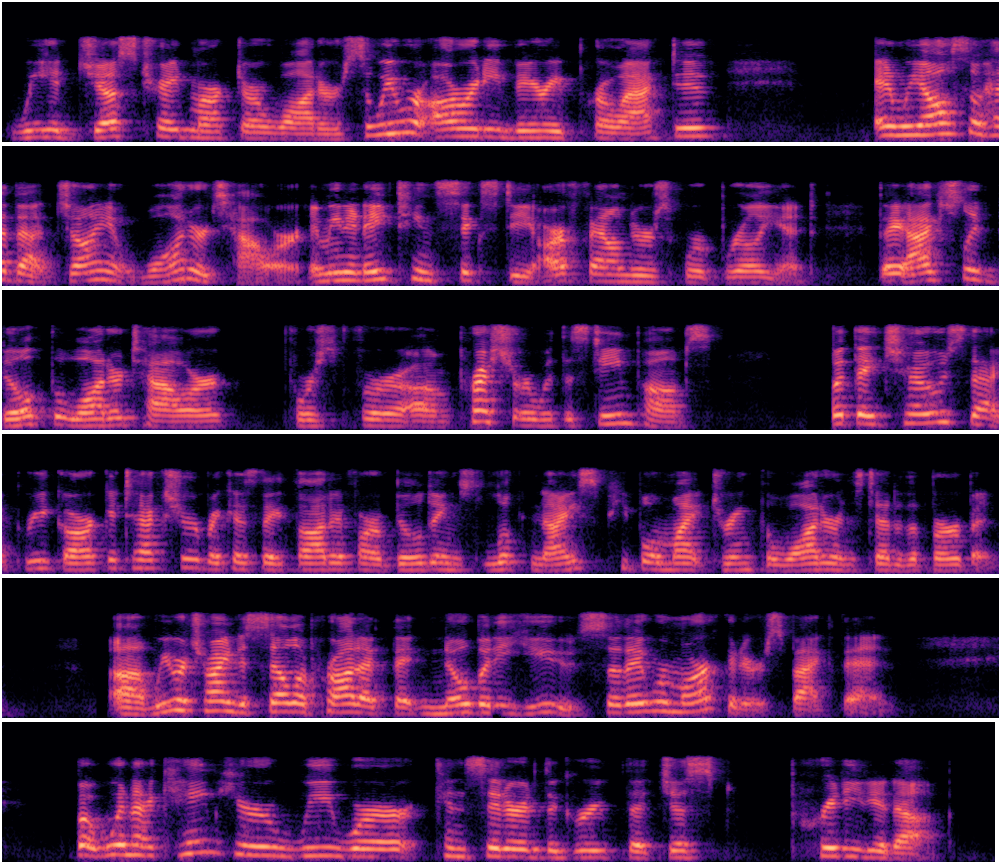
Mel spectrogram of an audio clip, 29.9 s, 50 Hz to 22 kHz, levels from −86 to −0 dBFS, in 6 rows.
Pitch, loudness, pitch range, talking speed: 205 Hz, -22 LUFS, 180-235 Hz, 195 wpm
